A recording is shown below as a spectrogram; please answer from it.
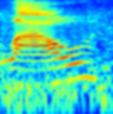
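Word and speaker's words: Laos: I never went to is it Lao that's the correct pronunciation I never went to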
